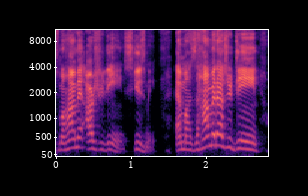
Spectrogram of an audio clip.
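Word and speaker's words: Azharuddin: It's Mohammed Azruddin, excuse me.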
